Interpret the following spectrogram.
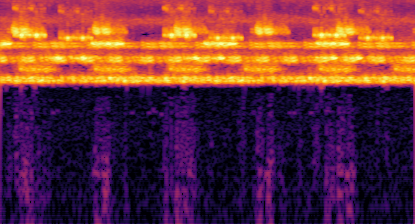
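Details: Many insects, bugs and crickets call together at night in a forest, high shrill trills layered into a continuous chorus, brighter pulses swelling and fading about every second and a half above a constant buzzing hum.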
